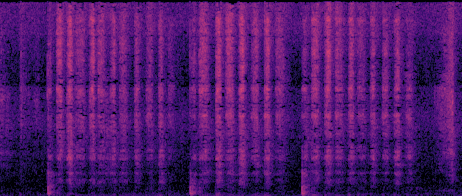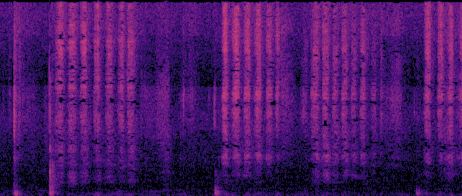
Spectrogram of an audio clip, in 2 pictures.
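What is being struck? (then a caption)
Wooden colored pencil on a paper sheet. A yellow-orange wooden colored pencil rubs and scratches across a flat white paper mandala coloring sheet in quick coloring strokes. The result is a soft, dry scratching with a rapid back-and-forth rasp, broken by several sharper taps where new strokes begin, and a faint bright hiss over a low, quiet body.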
